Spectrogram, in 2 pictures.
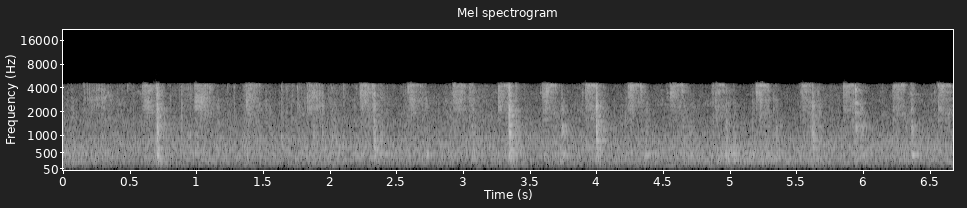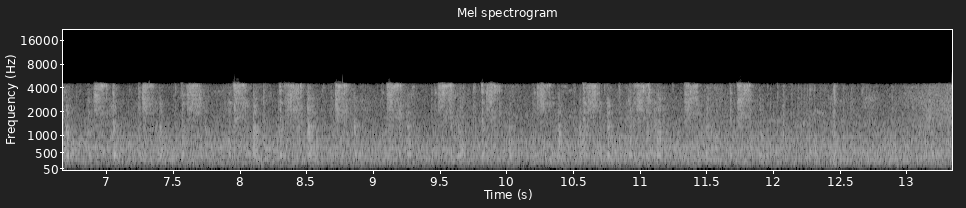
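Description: A ratcheting wrench clicking steadily, about three clicks a second, as a nut at the base of a Kubota B5000 tractor's gear shift lever is worked with quick back-and-forth strokes.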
